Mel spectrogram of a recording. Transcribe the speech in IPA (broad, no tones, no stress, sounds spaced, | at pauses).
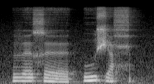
β œ x œ | u ʃ ə ħ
